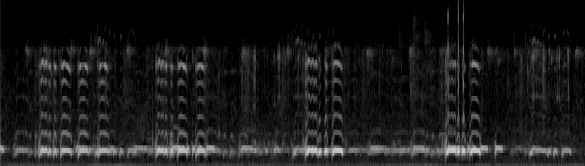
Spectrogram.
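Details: Zebra dove, local type with a loud voice, calling to provoke other doves to respond: dense, overlapping chains of quick, fluttering coos with sharp trilled starts, barely pausing, over low background rumble.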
